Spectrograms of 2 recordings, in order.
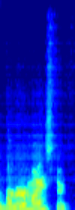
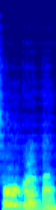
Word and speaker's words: Burgomaster: The Burgermeister? That's Burgomaster. Burgermaster. Burgomaster.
